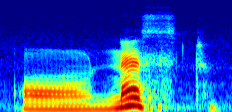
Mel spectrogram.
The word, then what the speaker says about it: honest: If it's a vowel sound, you have to start with the vowel sound, as honest, or, honor. Okay, and like this one, like how H is silent, we have one more thing.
